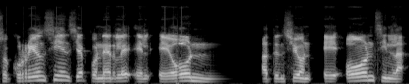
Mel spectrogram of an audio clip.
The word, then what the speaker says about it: eón: Eón es un espacio macrotemporal, o sea, de cientos de millones de años. O sea, imagínense todo lo que eso implica. Entonces, en el primer eón, acento en la vocal O, en el eón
